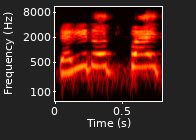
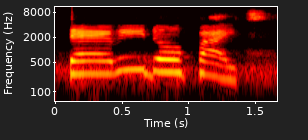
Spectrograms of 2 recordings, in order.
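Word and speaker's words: pteridophyte: into one Theo fight Theo fight is felted with a silent PE Theo fight and then the last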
